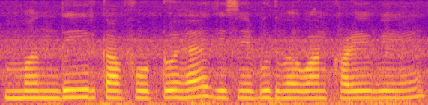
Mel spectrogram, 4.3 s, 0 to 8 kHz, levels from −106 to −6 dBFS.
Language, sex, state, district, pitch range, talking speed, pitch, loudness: Hindi, female, Bihar, West Champaran, 205-215 Hz, 140 wpm, 210 Hz, -16 LUFS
